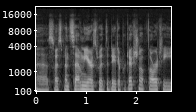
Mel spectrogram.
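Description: A man talks with a Dutch accent in a monotone, flat intonation. The recording is very clean, with a silent background. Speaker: data protection lead and podcast host. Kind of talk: interview. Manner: halting, many fillers.

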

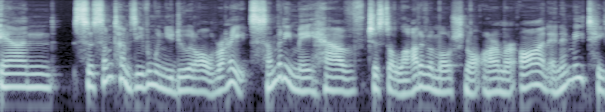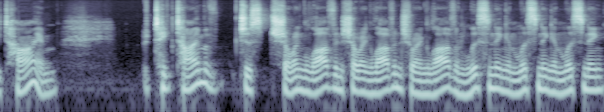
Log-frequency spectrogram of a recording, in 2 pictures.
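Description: With a normal speaking voice and an American accent, the speaker moves at a fairly quick pace, with ordinary pitch variation and very even loudness. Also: man, fairly high pitch for a man. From North Carolina, US South. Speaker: author and activist. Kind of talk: interview conversation. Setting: remote call.

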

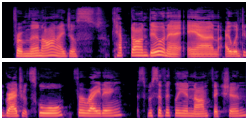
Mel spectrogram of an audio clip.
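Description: A woman with a Midwestern US accent speaks at a fairly slow pace with hardly any pauses, her pitch fairly low and her intonation fairly even. The sound is dry and close with no echo, a very clean recording against a silent background. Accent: US Midwest. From Ohio, Columbus. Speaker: author. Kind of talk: interview.

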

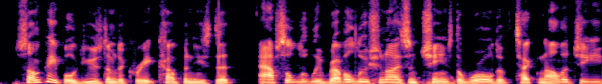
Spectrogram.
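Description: In a very clean recording with a silent background and a dry, close sound with no echo, a man with a fairly high pitch talks at a fairly quick pace in an unremarkable speaking voice. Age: 40s. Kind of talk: casual chat.

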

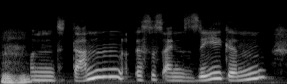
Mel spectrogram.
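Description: A woman's voice at a medium pitch. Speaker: trauma therapist. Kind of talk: interview.

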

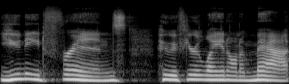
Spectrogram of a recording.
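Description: Here is a woman with an ordinary speaking voice. Her pitch is medium and her intonation fairly even. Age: 30s. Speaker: church women's event leader. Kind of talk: sermon. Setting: church with audience.

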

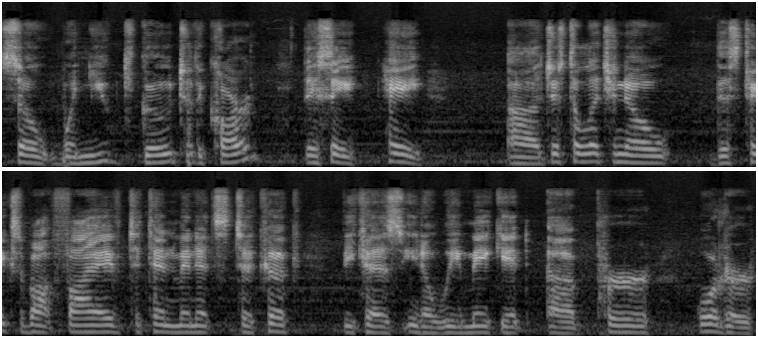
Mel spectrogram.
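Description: Fairly high in pitch for a man, this American-accented man talks in an ordinary speaking voice at a fairly slow pace with fairly even intonation. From Southern California. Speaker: food reviewer. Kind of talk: casual chat.

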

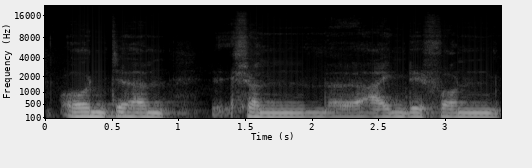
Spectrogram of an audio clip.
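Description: Speaking very slowly, a man has a medium-pitched, dark, mellow, somewhat breathy voice. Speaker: retired master baker. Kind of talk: casual interview. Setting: at home over prosecco. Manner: halting, many fillers.

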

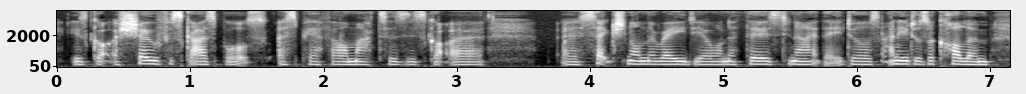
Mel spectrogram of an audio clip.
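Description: Against a quiet background, a woman with a Nottingham accent speaks at a fairly quick pace in a very deep, low voice with monotone, flat intonation. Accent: Nottingham East Midlands English. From Nottingham, England. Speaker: film producer and charity campaigner. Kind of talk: casual interview chat.

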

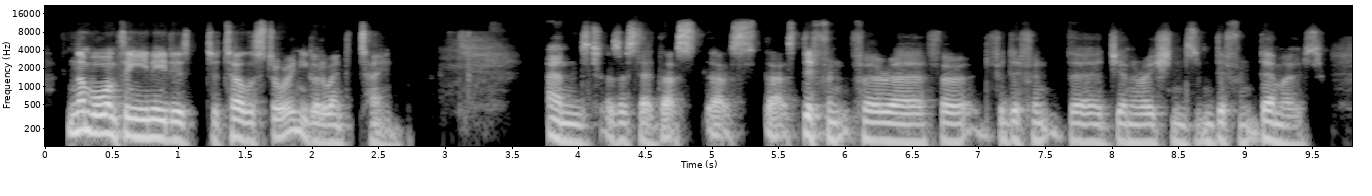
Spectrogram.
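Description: Fairly quick, somewhat breathy speech in a dark, mellow tone, with an English accent and ordinary pitch variation. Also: man, medium pitch for a man. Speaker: sports television executive. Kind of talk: interview.

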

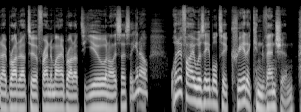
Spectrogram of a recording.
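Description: In an ordinary speaking voice with an American accent, a man of medium pitch talks at a fairly quick pace with ordinary pitch variation, recorded very cleanly against a silent background with a dry, close sound and no echo. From New Jersey / New York. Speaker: former music industry rep, startup advisor. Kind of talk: casual interview conversation. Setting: in-person podcast studio.

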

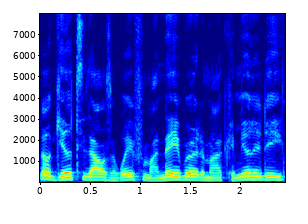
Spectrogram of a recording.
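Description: At a very fast pace, a man with an American accent talks at medium pitch with ordinary pitch variation. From Sacramento, California. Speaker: nonprofit CEO. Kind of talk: interview.

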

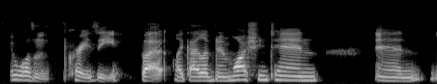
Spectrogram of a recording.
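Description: A woman speaks at a moderate pace and medium pitch, with ordinary pitch variation. She has an unremarkable speaking voice. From US, army family, moved around. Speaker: fiber artist. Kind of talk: casual interview. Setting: video call.

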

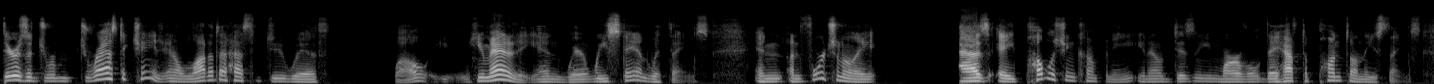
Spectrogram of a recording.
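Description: Using a normal speaking voice, a man with an American accent talks at a moderate pace in a fairly high pitch, with lively intonation and big swings in loudness. The recording is very clean, with a silent background. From New York City. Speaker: toy collector. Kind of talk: casual chat.

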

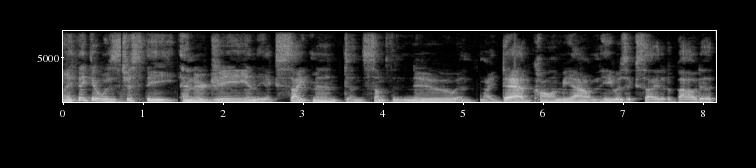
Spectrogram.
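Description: A man with a plain, everyday voice speaks in an American accent at a moderate pace and a medium pitch. His pitch varies in an ordinary way, and there are hardly any pauses. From central Illinois. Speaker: music store district manager. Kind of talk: interview.

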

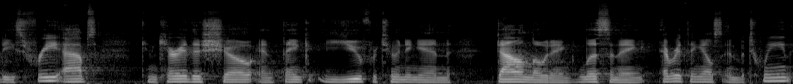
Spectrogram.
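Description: The man's tone is bright and sharp. He talks at a fairly slow pace. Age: 40s. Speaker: podcast host.

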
